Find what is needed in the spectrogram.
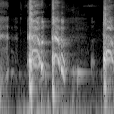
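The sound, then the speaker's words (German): A woman coughs after swallowing the wrong way in excitement, with three loud, harsh, partly voiced coughs separated by short gasping pauses and faint breathy sounds. “Entschuldigung. Oh oh. Ja, direkt verschluckt vor Aufregung.”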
